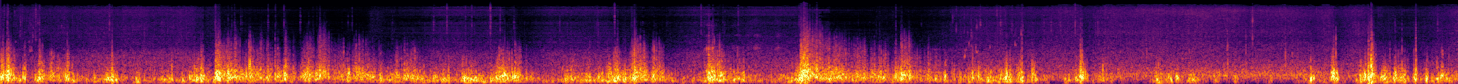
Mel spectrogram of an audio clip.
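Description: Small waves lap and splash against a boat.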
